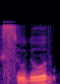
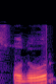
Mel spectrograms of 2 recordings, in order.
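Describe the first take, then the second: First: The first s sound is plain and light. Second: The first s sound is emphatic and heavy. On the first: The speaker calls it wrong. "it cannot be like sudur" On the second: The speaker calls it right. "it has to be sudur with the sad"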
